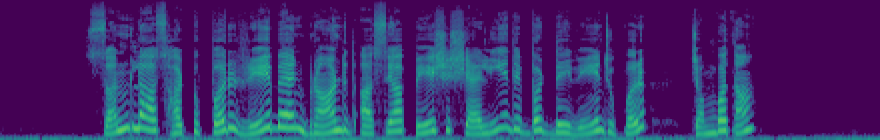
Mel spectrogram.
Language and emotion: Dogri, surprised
